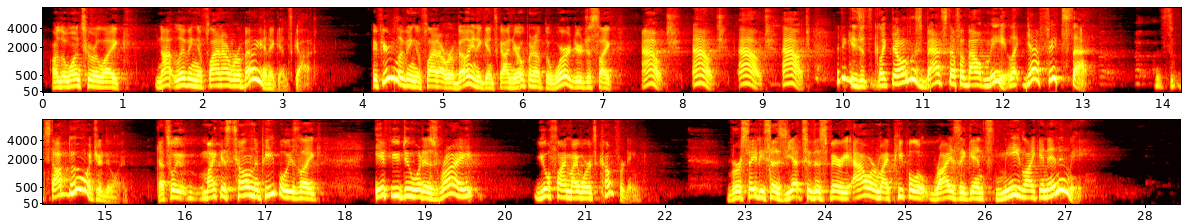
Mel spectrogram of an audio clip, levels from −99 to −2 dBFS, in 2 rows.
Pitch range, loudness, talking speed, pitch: 165-235 Hz, -16 LUFS, 200 wpm, 185 Hz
